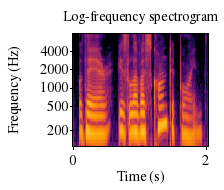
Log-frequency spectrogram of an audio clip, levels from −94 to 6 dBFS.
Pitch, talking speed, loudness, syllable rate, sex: 190 Hz, 150 wpm, -17 LUFS, 4.6 syllables/s, female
